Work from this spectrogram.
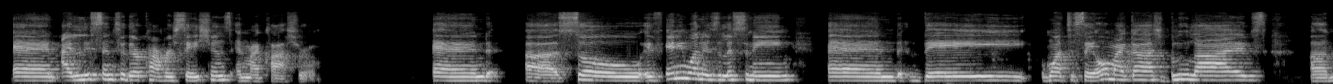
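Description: A woman with a somewhat low voice talks in an earnest, outspoken way and uses frequent fillers. She sounds as if she is in an echoey room. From United States. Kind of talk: casual conversation.

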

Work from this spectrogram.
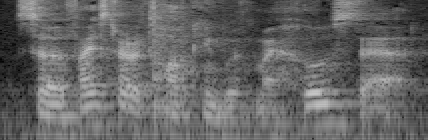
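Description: A man from the United States, a podcast guest telling stories in a relaxed conversational way. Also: low voice, normal speed, roomy sound, far from the mic, slight background noise. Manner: relaxed storytelling with fillers. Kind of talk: casual conversation.

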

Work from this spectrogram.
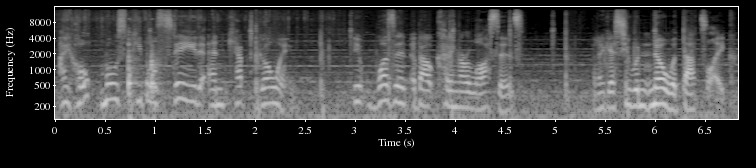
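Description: An actress playing a combative, sharp-tongued activist in an audio drama, with a blunt and curt manner. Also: female voice, medium pitch, fairly even intonation, normal speed, music in the background, lightly acted. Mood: angry. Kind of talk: naturalistic audio drama acting.

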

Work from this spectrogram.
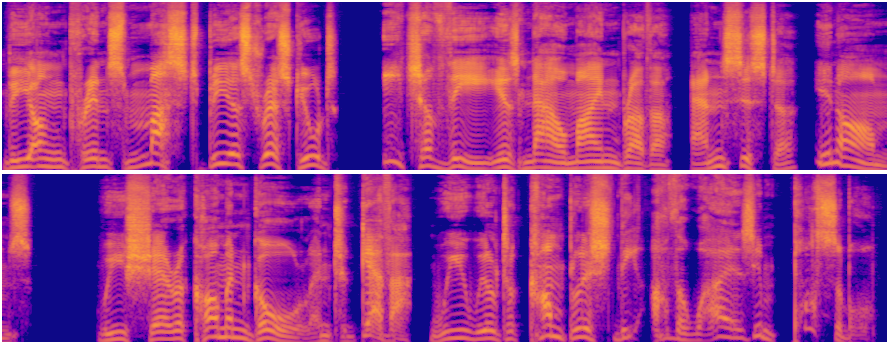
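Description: A man's voice: fairly high pitch, very animated, fairly bright tone, no room sound, studio quality, voice pushed up, exaggerated voice. A man voicing a bold, pompous knight who declaims in mock olde English. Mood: solemn, rousing. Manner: grandiose, archaic, slow and declaiming.

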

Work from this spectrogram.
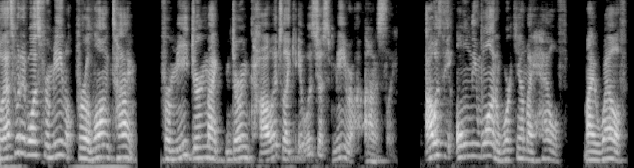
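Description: Hoarse, hyped-up young fitness coach. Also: male voice, high-pitched. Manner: hyped, shouting encouragement to viewers. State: hoarse, losing his voice. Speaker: fitness coach and podcast host. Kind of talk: live motivational coaching stream.

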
